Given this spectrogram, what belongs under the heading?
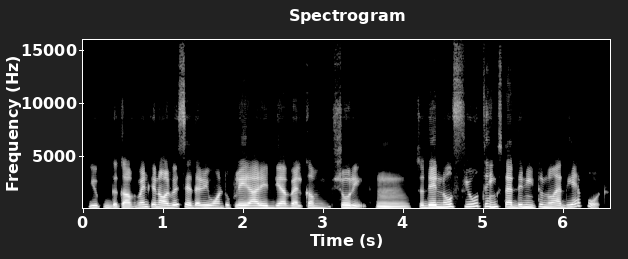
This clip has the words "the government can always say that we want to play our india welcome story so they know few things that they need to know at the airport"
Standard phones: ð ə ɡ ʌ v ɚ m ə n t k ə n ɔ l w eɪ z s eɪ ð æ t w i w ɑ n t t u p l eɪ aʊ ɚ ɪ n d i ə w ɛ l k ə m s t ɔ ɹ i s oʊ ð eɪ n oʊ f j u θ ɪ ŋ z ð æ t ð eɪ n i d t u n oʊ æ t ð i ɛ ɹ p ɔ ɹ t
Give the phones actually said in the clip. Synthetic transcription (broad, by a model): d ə ɡ ʌ v ɚ m ə n t k ə n ɔ l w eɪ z s eɪ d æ t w i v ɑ n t t u p l eɪ aʊ ɚ ɪ n d i ə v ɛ l k ə m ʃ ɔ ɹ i s oʊ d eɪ n oʊ f j u t ɪ ŋ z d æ t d eɪ n i d t u n oʊ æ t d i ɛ ɹ p ɔ ɹ t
